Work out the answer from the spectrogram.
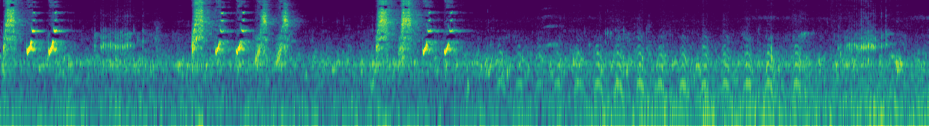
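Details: Red-eyed hair-crested drongo singing vigorously: loud bursts of sharp, ringing notes with rich overtones, clustered in quick runs around the second and fourth seconds, plus softer whistled phrases between over a constant low background hum.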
